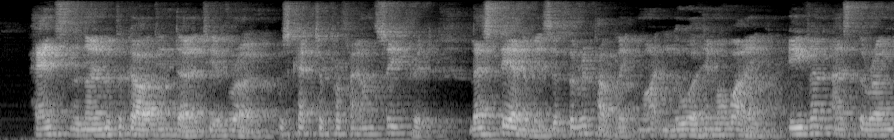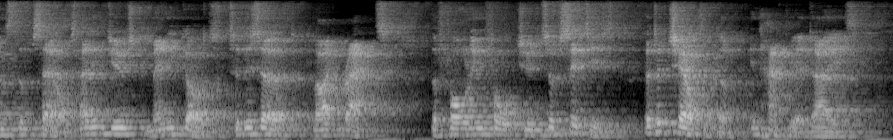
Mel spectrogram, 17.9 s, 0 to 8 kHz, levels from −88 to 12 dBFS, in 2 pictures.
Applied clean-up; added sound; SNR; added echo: none; none; none; reverberation time 1.1 s.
